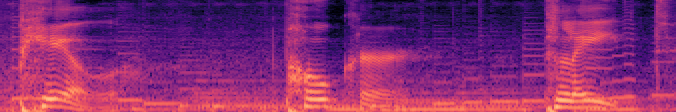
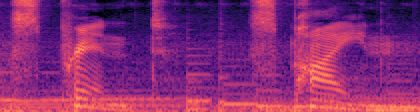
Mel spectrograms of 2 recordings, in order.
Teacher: the aspirated P obviously produces more blow of air compared to the unaspirated P.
